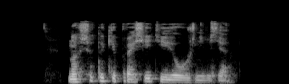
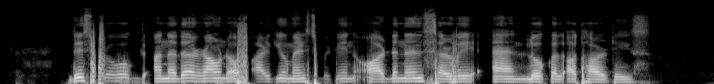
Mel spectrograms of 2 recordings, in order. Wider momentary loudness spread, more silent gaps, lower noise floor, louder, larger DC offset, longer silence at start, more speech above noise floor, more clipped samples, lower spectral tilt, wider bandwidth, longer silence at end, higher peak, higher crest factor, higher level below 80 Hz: about the same, 7 LU vs 7 LU; neither; second, -53 dBFS vs -66 dBFS; second, -22 LUFS vs -16 LUFS; neither; about the same, 0.7 s vs 0.7 s; second, 31 dB vs 50 dB; neither; second, -4 dB/octave vs -7 dB/octave; second, 8.2 kHz vs 12.5 kHz; about the same, 0.55 s vs 0.65 s; second, -6 dBFS vs 0 dBFS; about the same, 18 dB vs 16 dB; second, -56 dBFS vs -30 dBFS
